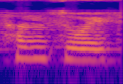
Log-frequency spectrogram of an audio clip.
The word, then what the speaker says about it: 산수: 장안이 말하기를 조선에는 섭수, 열수, 산수, 요거는 산은 선으로 발음해야 된다라고 기록이 되어 있습니다. 그러니까 섭수, 열수, 선수의 세물이 있는데 이것이 합해져서 열수가 되었다라고 되어 있어요.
